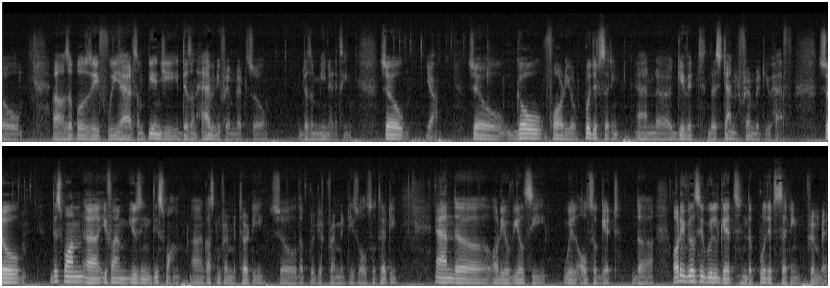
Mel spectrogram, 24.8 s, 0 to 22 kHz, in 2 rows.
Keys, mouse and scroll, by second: 1.5 click, 5.9 click, 6.5 click, 6.9 click, 7.3 s, 12.6 click, 16.5-17.1 scroll up 1, 17.0 s, 18.8 click, 19.4-19.7 scroll up 2, 19.7 click, 22.4 click, 23.1 click, 23.3 scroll up 1.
